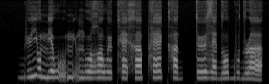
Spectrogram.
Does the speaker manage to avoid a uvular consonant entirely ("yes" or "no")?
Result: no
